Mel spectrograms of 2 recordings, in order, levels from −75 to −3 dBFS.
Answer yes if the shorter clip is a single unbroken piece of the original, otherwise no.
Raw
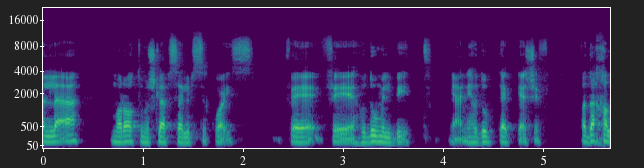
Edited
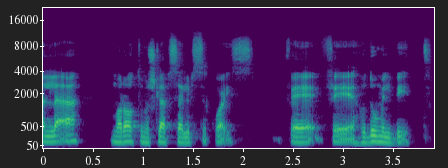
yes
